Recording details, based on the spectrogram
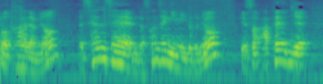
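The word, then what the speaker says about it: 先生: 선생님 할 때 센세, 세를 길게 하자 이죠.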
